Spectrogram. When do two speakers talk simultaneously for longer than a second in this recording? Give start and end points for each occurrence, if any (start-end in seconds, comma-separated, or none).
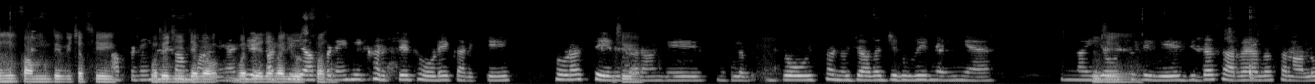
1.5-3.4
